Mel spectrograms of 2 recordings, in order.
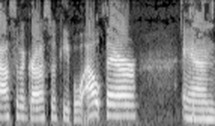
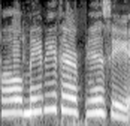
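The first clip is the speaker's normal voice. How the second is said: put-on high, whiny, unconvinced tone; 7 semitones higher than usual. Retelling how people say others are busy: imitating a whiny tone. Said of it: "it's always in that whiny tone".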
